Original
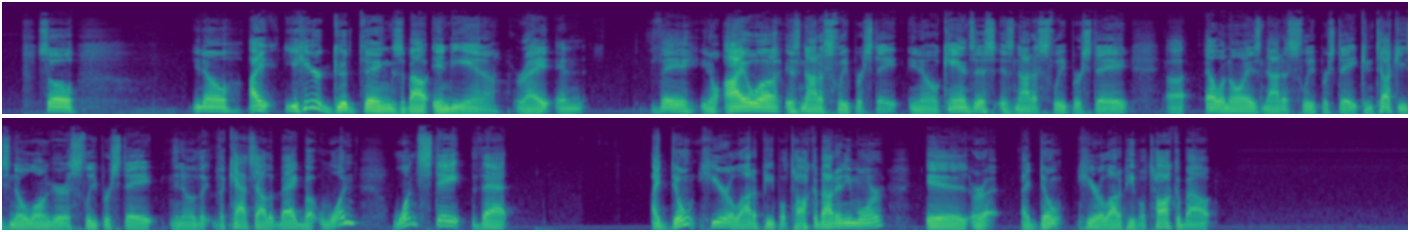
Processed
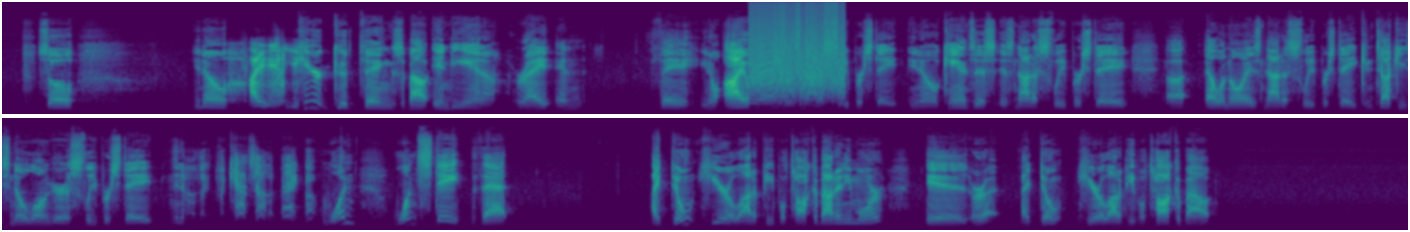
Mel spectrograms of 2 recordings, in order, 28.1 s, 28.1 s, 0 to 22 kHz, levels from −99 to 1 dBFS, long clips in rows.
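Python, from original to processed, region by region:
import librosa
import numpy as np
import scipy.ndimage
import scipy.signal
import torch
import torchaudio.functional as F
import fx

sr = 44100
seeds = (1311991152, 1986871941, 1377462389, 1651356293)

y = fx.chain(x, sr, fx.cabinet(low_hz=320.0, low_slope=12, high_hz=3800.0, hz=(670.0, 1100.0, 1900.0, 2700.0), db=(-5, 7, 6, 4)),
    fx.sustainer(db_per_s=36.0), at=(2.23, 2.96))
y = fx.chain(y, sr, fx.clip_1bit(),
    fx.highpass(hz=97.0, slope=12),
    fx.spectral_comp(ratio=2.0), at=(7.46, 8.43))
y = fx.chain(y, sr, fx.bandpass_q(hz=3900.0, q=0.78),
    fx.ring_mod(carrier_hz=150.0), at=(15.87, 17.27))
y = scipy.signal.sosfilt(scipy.signal.butter(4, 1200.0, 'highpass', fs=sr, output='sos'), y)
y = fx.high_shelf(y, sr, hz=8400.0, db=-10.0)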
